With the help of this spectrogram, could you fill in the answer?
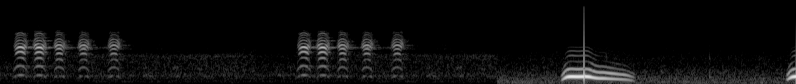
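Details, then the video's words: Eurasian eagle-owl giving a quick burst of five short, harmonic-rich staccato notes, then a second similar burst, followed by a loud drawn-out call that arches and slides downward, with another call beginning at the end; quiet background. "Eurasian Eagle Owl"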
